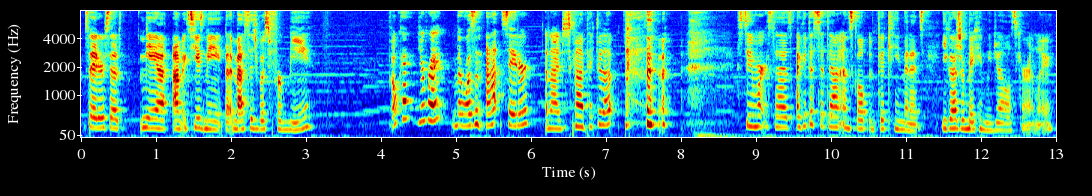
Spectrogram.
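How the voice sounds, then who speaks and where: Young female streamer, bubbly and excitable, reads chat aloud, faint music underneath. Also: a little high, fairly quick. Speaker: streamer, 3D sculptor. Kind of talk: casual livestream chat with viewers.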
